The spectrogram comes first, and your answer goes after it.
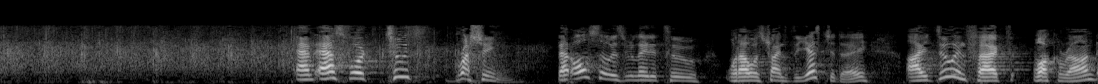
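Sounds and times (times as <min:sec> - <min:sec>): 
audience applause thanking the cafeteria staff: 0:00.0 - 0:05.5
speech: 0:03.0 - 0:10.9.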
